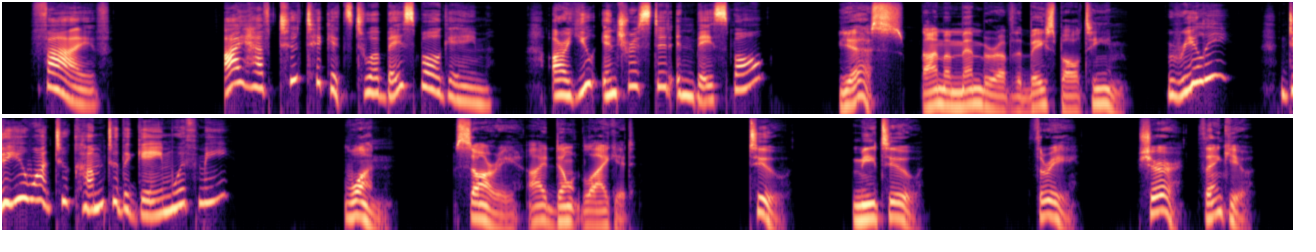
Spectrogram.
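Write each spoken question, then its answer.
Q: Really? Do you want to come to the game with me?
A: 3: Sure, thank you.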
